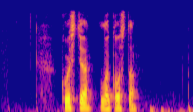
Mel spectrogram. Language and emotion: Russian, neutral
